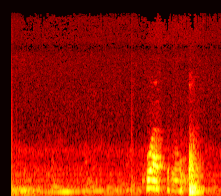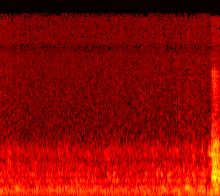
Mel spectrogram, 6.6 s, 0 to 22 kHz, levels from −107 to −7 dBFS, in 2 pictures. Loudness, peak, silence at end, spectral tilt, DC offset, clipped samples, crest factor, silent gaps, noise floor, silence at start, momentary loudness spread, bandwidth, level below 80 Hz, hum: -27 LUFS; -4 dBFS; 0 s; -10 dB/octave; under 0.1%; under 0.1%; 26 dB; none; -58 dBFS; 0.15 s; 26 LU; 15.5 kHz; -50 dBFS; none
